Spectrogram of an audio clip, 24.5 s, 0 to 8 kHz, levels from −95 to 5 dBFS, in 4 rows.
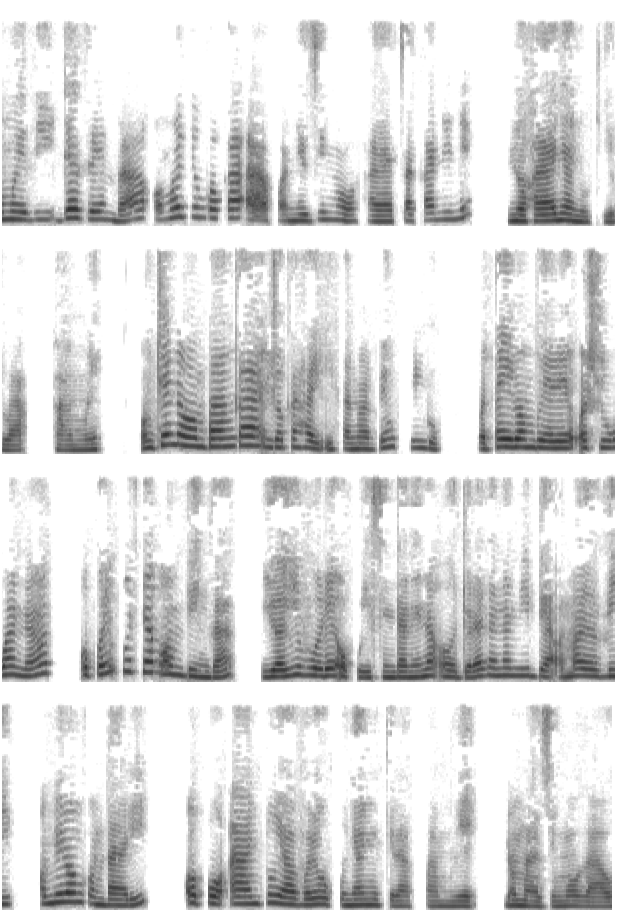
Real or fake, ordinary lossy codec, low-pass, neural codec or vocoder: fake; MP3, 32 kbps; 7.2 kHz; codec, 44.1 kHz, 2.6 kbps, SNAC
